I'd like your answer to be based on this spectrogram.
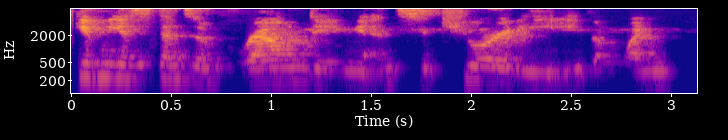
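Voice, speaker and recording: Woman workshop leader, bright and clear, reflective and unhurried with lots of pauses; video-call audio in a roomy space. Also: medium pitch. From United States. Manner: reflective, searching, with frequent pauses and fillers. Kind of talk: online master class talk. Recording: echoey room.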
